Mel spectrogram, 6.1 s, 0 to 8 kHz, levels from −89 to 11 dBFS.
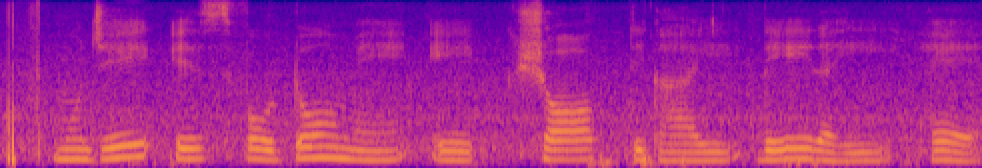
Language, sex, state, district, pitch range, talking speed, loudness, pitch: Hindi, female, Madhya Pradesh, Dhar, 155-180 Hz, 100 wpm, -21 LUFS, 170 Hz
